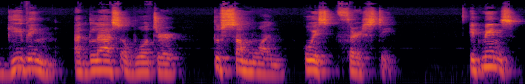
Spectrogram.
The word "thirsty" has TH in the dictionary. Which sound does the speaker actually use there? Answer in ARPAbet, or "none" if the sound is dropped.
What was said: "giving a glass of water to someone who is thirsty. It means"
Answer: TH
